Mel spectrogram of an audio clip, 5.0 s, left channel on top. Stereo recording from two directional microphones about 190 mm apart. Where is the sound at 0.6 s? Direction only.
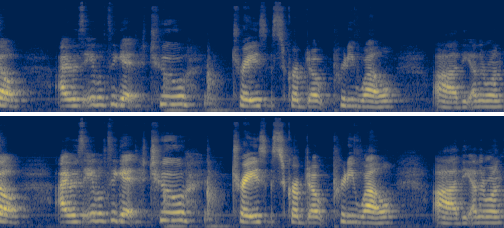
20° right (ahead or behind).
